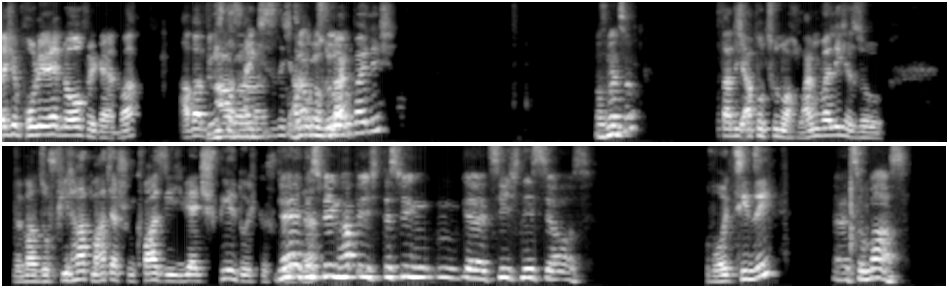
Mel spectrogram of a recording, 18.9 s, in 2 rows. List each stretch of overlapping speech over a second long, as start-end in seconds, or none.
2.0-3.6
